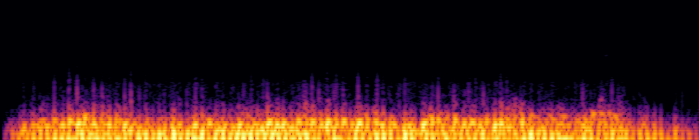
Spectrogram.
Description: Quack Sound Effect

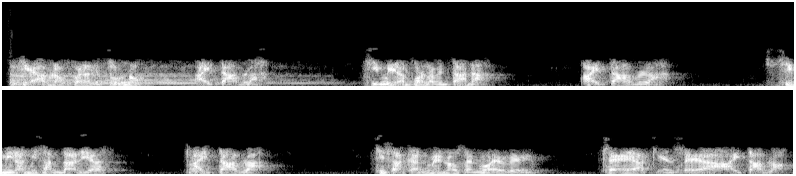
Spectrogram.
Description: Tabla

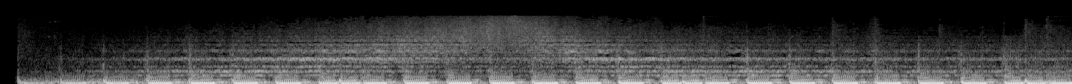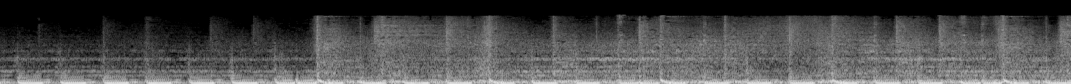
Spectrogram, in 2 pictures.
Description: machine gun 16bit remix

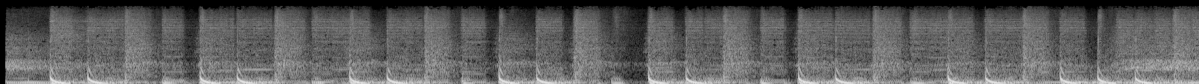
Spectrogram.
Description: rocking music beat

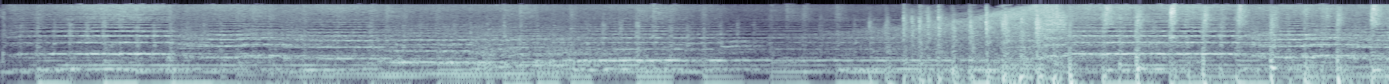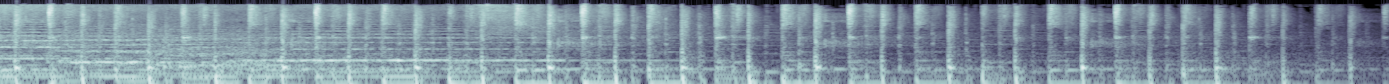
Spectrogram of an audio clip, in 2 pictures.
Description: bgm

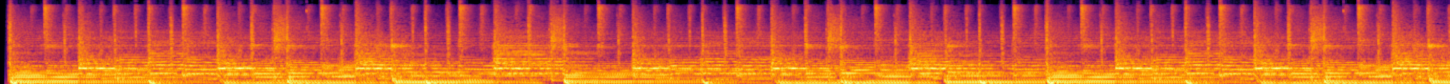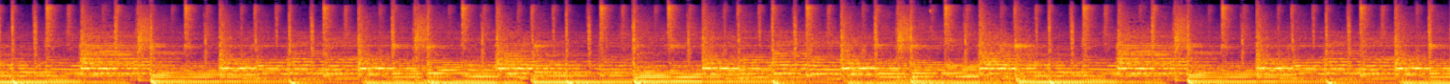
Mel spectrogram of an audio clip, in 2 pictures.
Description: best ring tone

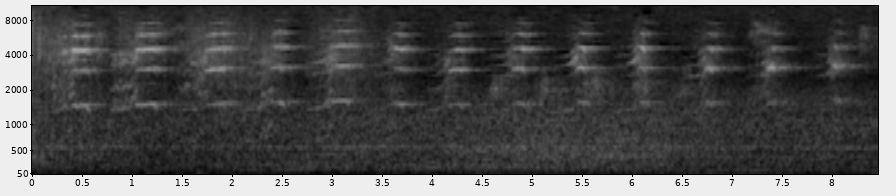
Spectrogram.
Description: ducks squealers; animals

